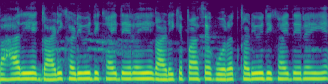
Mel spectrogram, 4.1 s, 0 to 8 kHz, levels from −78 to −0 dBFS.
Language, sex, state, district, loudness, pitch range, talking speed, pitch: Hindi, female, Chhattisgarh, Korba, -11 LUFS, 195-200 Hz, 290 wpm, 200 Hz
